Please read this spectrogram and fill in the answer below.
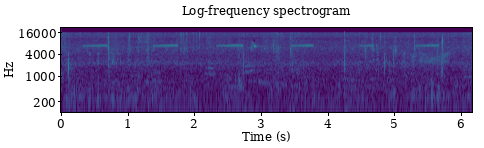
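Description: Near silence with faint outdoor background: a short, high-pitched chirp repeats about once a second, with a few faint clicks.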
